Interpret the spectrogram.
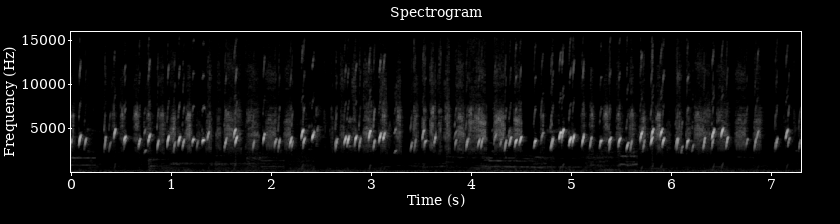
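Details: Goldfinch batbata song to excite males: bursts of quick, sparkling chirps in near-continuous phrases, separated by a few short breaks, over faint low hum.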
